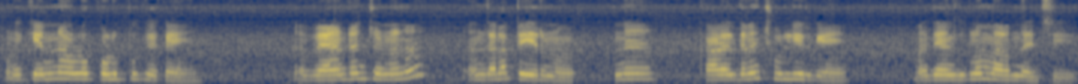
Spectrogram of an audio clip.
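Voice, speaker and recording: A man acts out an audio drama with a stern, commanding tone, scolding at a fast clip. His voice sits high for a man. The recording is dull and lo-fi. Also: slight background noise. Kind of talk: casual audio drama acting.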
